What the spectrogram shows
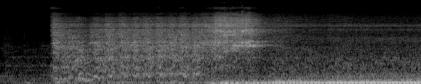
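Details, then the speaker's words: Buick Grand National after welding the exhaust pipe joint to fix an exhaust leak underneath: starter crank then steady even low idle, no exhaust rasp or puffing, nice and quiet again. "yeah that's nice and quiet again"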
